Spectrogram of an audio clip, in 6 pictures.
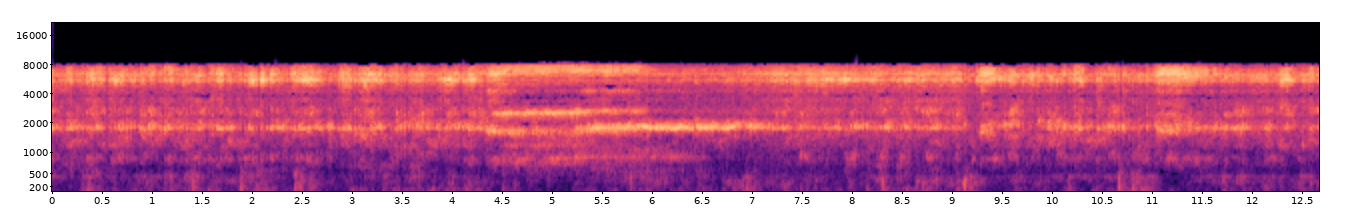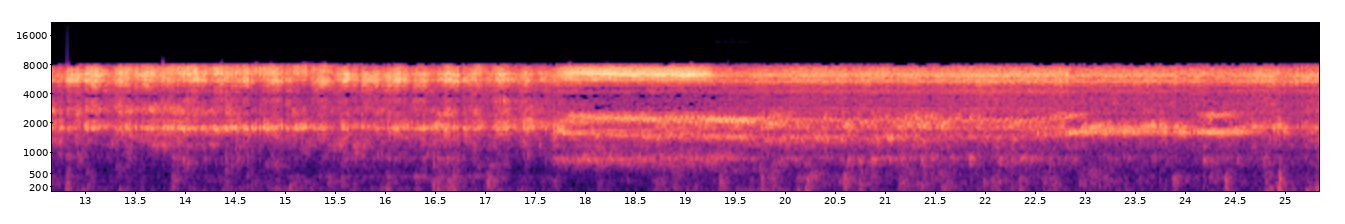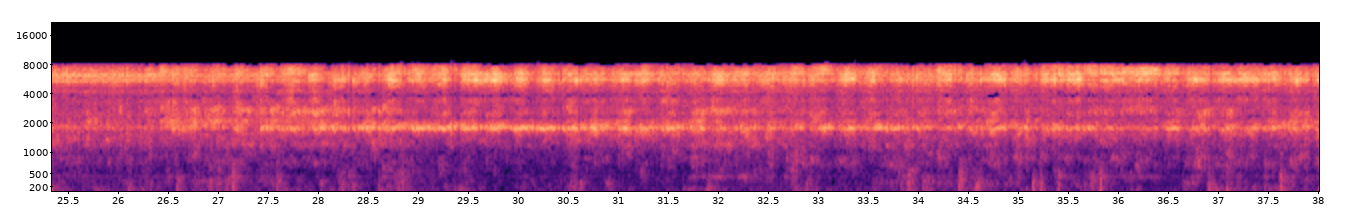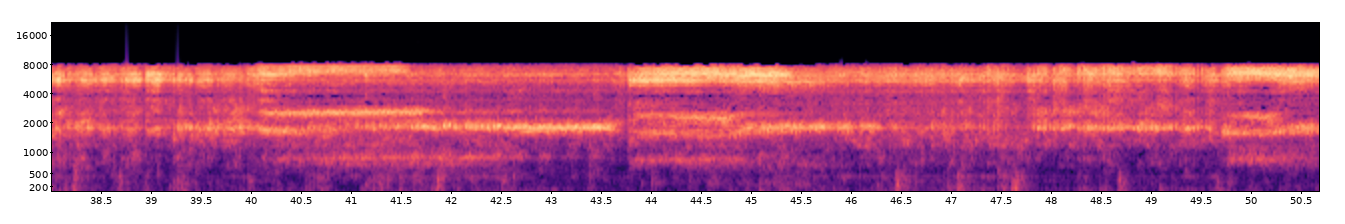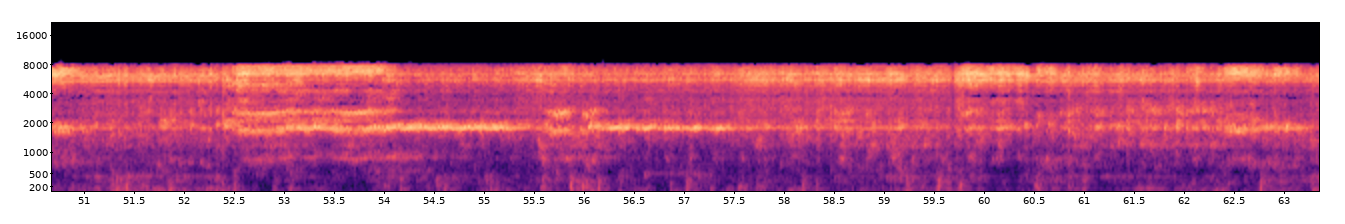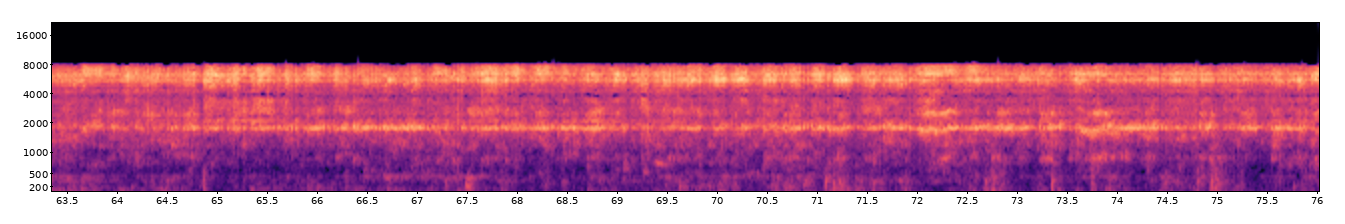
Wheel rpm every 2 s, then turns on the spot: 230, 230, 230, 230, 230, 230, 230, 240, 230, 210, 210, 220, 230, 240, 240, 230, 230, 230, 230, 230, 220, 220, 220, 230, 230, 230, 230, 230, 230, 230, 230, 230, 230, 230, 240, 230, 230, 230.
none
